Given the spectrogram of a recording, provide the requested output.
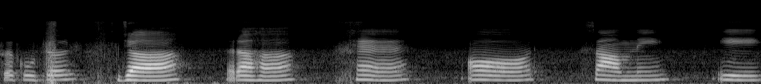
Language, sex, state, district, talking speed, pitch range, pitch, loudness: Hindi, female, Punjab, Fazilka, 55 wpm, 200-215 Hz, 205 Hz, -18 LUFS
